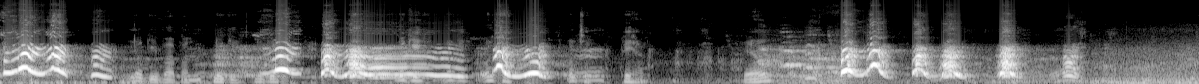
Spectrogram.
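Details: Several black East European Shepherds howl together after hearing police and emergency vehicle sirens, with overlapping wavering, rising and falling howls in bursts, a short pause mid-way, then more layered howling.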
